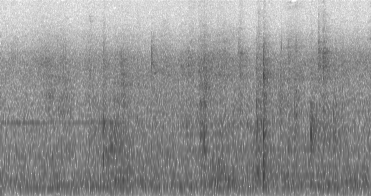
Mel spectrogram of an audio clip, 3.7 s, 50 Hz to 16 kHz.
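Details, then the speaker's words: HP LaserJet Pro 400 printer after clearing jammed paper and refitting the gear side: even mechanical whirr, light paper-path clicks, faint steady tone, no hang or grinding; normal startup. "Now let's turn it on and see if it's working. Now if the gear side that I fixed here isn't well fitted, it will start up, then it will hang up telling me, hey, your gear arrangements are wrong. So let's see. Now it's running smoothly."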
